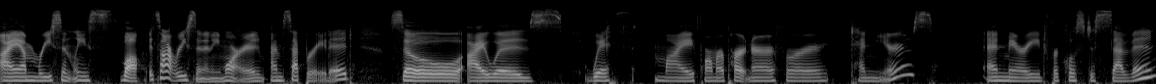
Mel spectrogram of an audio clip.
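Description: In a very clean recording with a silent background, a woman with a Western Canadian accent speaks fairly slowly in a fairly low voice with fairly even intonation. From Canada, rural Alberta. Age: 30s. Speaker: podcast co-host. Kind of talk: casual chat.

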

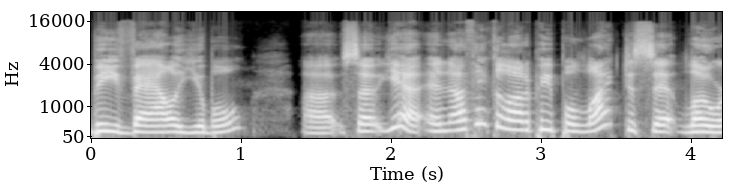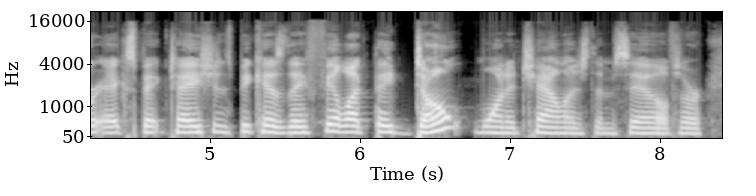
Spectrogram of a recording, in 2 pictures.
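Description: On a very clean recording with a silent background and a dry, close sound with no echo, a woman with a Southern US accent speaks at a medium pitch and moderate pace with ordinary pitch variation. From US South. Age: 60s. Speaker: podcast co-host. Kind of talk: casual chat.

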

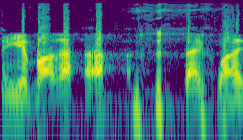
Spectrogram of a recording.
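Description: A man speaks very slowly in a bright, sharp tone. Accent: Australian. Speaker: talkback radio caller, former truck driver. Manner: casual, joking.

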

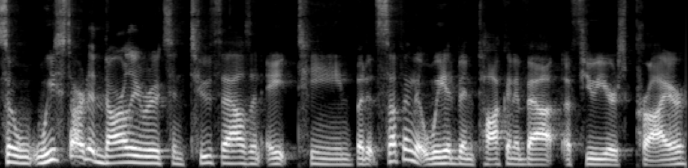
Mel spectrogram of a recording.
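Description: Against a quiet background, a man with a Texan accent and a dark, mellow tone talks at a moderate pace with ordinary pitch variation and hardly any pauses. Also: medium pitch for a man. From Texas (Lubbock). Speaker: motorcycle tour guide and action photographer. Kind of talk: interview, casual chat.

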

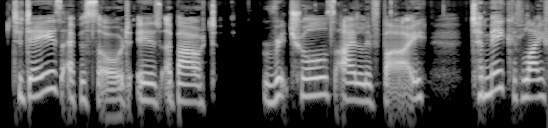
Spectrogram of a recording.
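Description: The recording has a dry, close sound with no echo as a woman speaks with a British accent and ordinary pitch variation. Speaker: podcast host and coach. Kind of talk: solo podcast monologue.

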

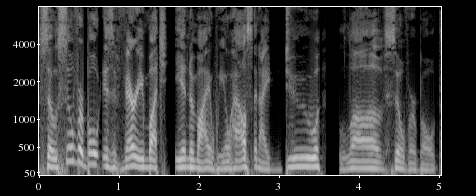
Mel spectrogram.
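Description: Speaking fairly slowly with lively intonation, a man has an unremarkable speaking voice at a fairly high pitch, captured in a very clean, dry, close recording with a silent background and no echo. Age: 40s. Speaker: podcast producer guest. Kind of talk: casual chat.

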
